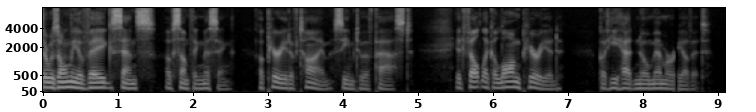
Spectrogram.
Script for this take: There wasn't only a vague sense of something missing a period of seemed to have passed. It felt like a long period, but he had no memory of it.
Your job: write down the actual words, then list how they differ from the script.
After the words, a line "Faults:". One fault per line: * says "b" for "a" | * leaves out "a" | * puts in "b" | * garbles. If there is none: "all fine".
There was only a vague sense of something missing a period of time seemed to have passed. It felt like a long period, but he had no memory of it.
Faults:
* says "was" for "wasn't"
* puts in "time"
